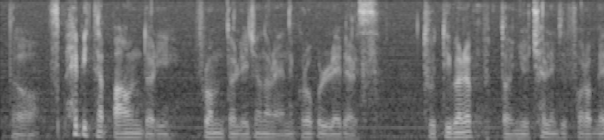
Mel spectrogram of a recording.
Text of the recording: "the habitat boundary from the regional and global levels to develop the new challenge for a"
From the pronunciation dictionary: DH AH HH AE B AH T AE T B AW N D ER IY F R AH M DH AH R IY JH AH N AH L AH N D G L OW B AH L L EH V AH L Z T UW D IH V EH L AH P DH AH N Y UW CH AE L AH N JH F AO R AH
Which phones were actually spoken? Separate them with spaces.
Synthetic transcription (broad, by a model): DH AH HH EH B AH T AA B AW N D ER IY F R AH M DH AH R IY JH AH N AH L AH N D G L OW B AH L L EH B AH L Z T UW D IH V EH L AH P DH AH N Y UW CH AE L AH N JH F AO R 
